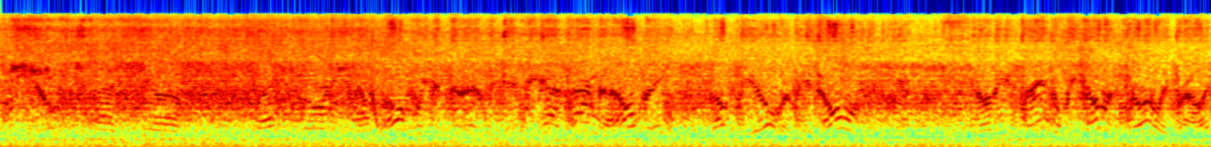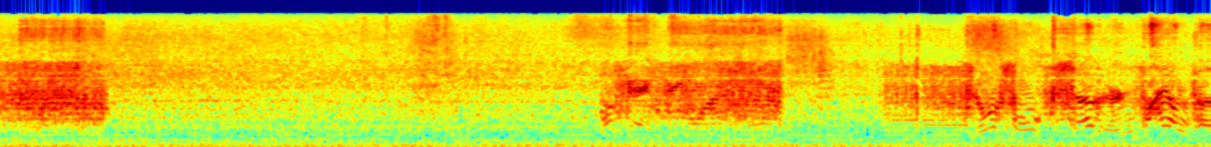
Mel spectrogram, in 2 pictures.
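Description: Loram rail grinder running with a steady low engine rumble as it approaches. Over it is a louder wavering sound that stops about halfway through, then comes back briefly and again near the end.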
